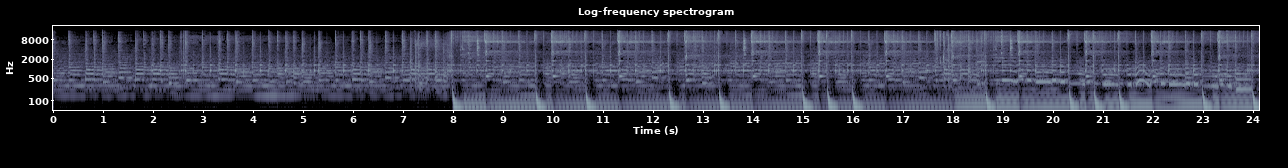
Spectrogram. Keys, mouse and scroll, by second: 0.6 click, 3.1 click, 3.6 click, 14.2 click, 14.3 click, 17.1 click, 19.9-23.1 drag.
